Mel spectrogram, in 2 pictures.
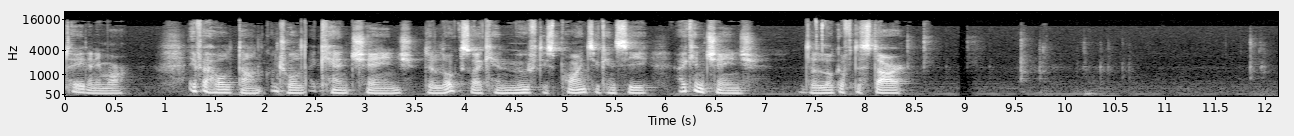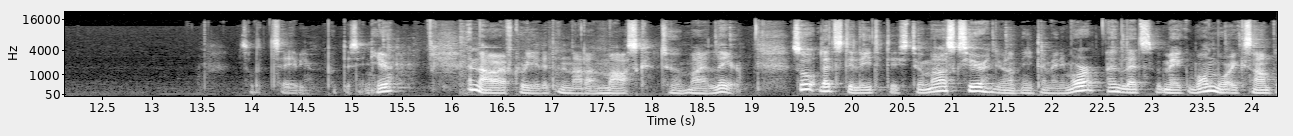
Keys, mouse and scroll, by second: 18.6 click, 20.7 Delete, 21.4 click, 21.7 Delete, 22.5 click, 23.9 click.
